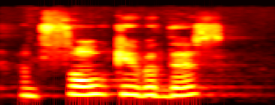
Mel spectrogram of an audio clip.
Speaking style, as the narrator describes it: He snapped, fury and pain swirling in his eyes

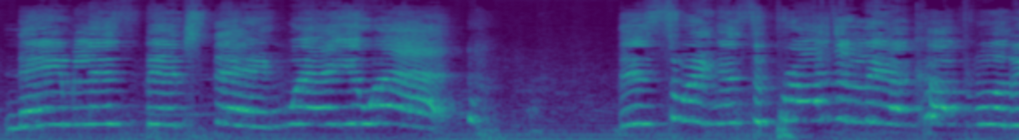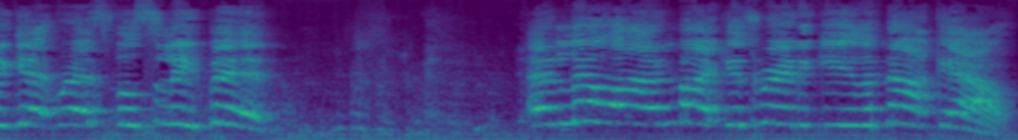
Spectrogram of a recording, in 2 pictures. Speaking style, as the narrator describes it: he yelled once more

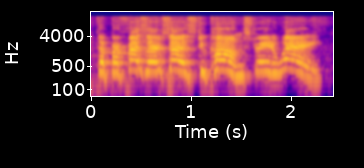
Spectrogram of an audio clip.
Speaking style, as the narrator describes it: The sidewinders yelling

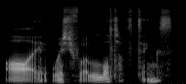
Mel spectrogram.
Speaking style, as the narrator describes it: Draco muttered

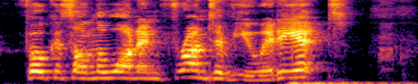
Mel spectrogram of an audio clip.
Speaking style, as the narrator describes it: yells to you

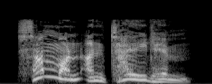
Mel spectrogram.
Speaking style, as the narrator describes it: the executioner was snarling

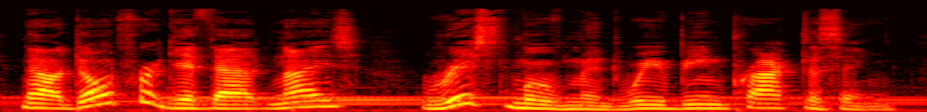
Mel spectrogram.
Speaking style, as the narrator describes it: squeaked Professor Flitwick

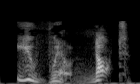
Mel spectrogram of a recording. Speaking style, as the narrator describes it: snapped Mrs

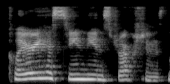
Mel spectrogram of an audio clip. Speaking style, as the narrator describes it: Lena said

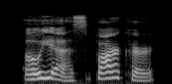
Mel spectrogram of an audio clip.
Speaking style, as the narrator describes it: he laughed

